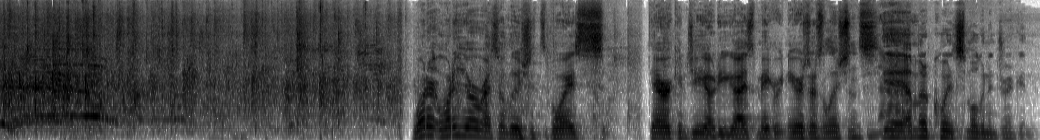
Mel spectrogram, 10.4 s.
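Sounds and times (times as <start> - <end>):
audience applause: 0.0 - 4.1
speech: 4.1 - 10.3.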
